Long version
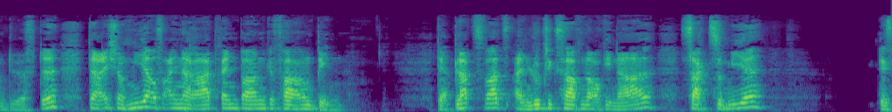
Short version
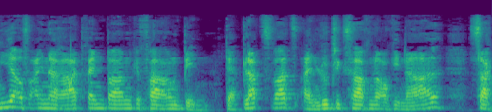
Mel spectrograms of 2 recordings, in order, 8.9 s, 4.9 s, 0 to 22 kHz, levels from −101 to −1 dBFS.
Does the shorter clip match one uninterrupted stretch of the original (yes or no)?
no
